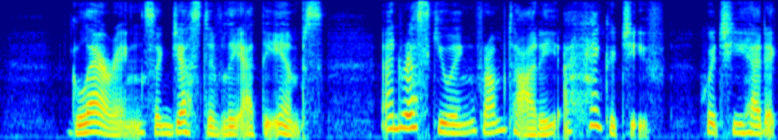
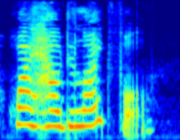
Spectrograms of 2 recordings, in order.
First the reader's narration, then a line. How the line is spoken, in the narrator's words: exclaimed Miss Mayton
